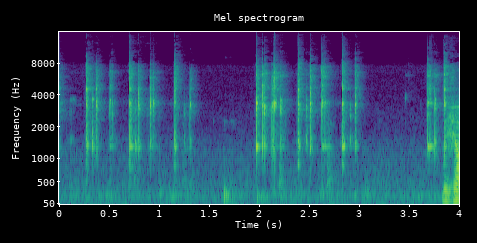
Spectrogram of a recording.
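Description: Metal teaspoon clinking against a glass tumbler and ice cubes while stirring an iced drink, in two runs of quick clinks with a short pause about halfway.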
